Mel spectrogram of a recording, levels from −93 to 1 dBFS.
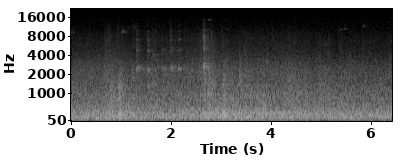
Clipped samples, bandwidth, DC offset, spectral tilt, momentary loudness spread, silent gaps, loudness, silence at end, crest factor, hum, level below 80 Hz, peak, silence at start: under 0.1%; 16 kHz; under 0.1%; -7 dB/octave; 4 LU; none; -37 LUFS; 0 s; 16 dB; none; -54 dBFS; -20 dBFS; 0 s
